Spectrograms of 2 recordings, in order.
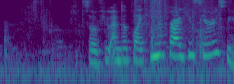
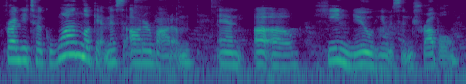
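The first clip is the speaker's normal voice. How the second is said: usual speaking voice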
